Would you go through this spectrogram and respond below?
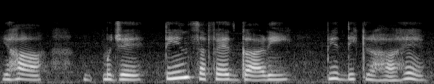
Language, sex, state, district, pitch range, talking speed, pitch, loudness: Hindi, female, Arunachal Pradesh, Longding, 220-250 Hz, 125 wpm, 230 Hz, -14 LUFS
